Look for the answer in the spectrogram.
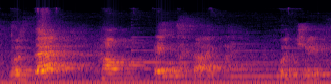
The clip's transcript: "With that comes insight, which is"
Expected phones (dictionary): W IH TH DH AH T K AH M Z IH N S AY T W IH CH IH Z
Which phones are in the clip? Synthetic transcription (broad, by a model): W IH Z DH AH T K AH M IH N S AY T W IH CH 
